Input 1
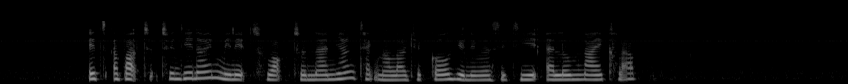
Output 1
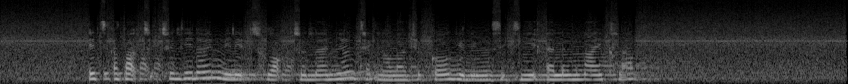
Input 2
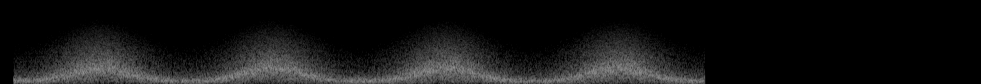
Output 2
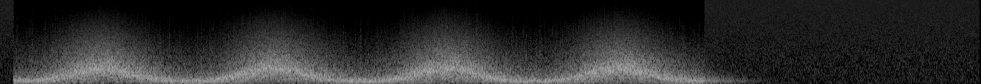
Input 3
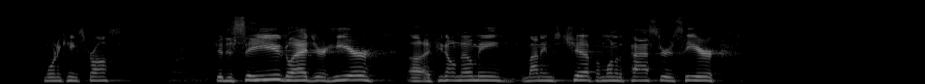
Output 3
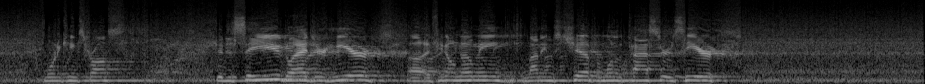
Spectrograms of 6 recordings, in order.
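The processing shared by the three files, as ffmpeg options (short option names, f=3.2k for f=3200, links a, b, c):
-filter_complex "[0:a]aeval=exprs='val(0)+0.5*0.0075*sgn(val(0))':c=same,asplit=2[a][b];[b]adelay=141,lowpass=f=2.2k:p=1,volume=-9dB,asplit=2[c][d];[d]adelay=141,lowpass=f=2.2k:p=1,volume=0.51,asplit=2[e][f];[f]adelay=141,lowpass=f=2.2k:p=1,volume=0.51,asplit=2[g][h];[h]adelay=141,lowpass=f=2.2k:p=1,volume=0.51,asplit=2[i][j];[j]adelay=141,lowpass=f=2.2k:p=1,volume=0.51,asplit=2[k][l];[l]adelay=141,lowpass=f=2.2k:p=1,volume=0.51[m];[a][c][e][g][i][k][m]amix=inputs=7:normalize=0,volume=7dB"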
